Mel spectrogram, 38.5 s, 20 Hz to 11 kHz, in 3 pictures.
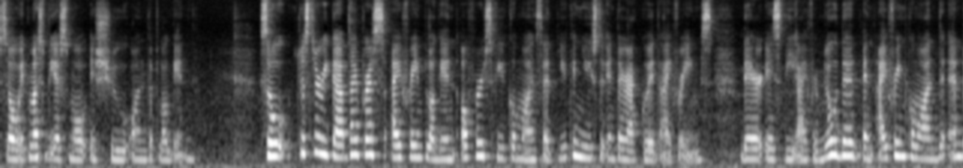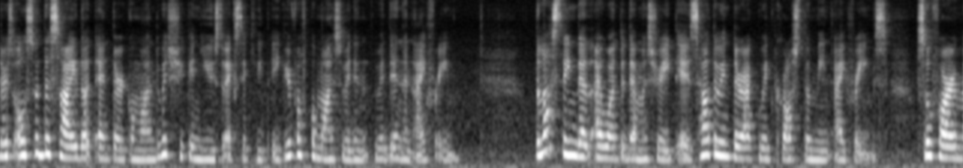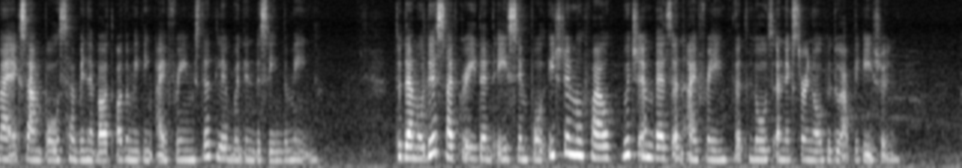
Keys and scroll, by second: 17.6 super+Tab, 19.2 super+Tab.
